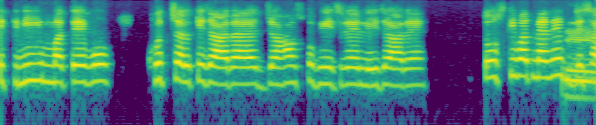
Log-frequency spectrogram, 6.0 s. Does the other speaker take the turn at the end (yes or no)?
no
